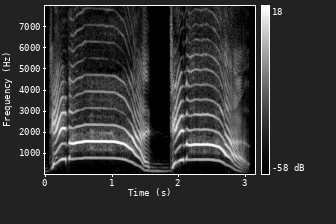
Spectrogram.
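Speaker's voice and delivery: very high, drawn-out screamed DIVA; piercing, full-volume imitated scream; mock drag queen scream. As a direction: shriek it out of nowhere. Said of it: "I think she just screams".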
